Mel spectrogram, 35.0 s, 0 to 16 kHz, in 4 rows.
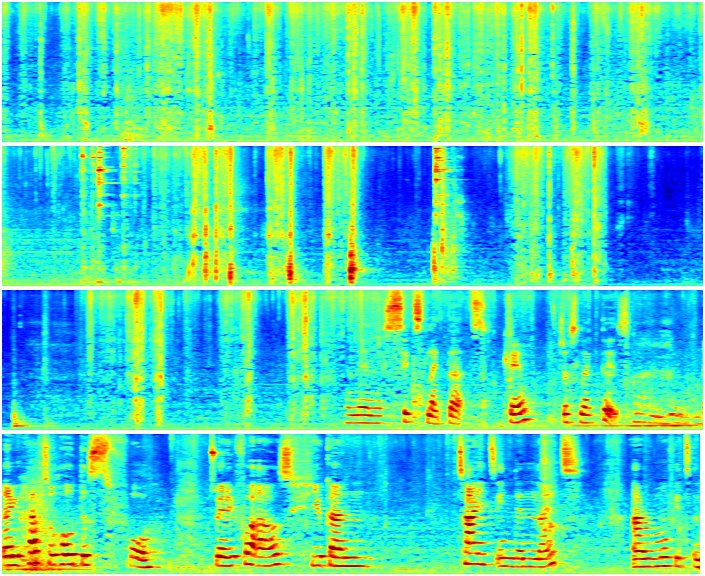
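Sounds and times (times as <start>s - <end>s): cling film crinkling: 0.0s - 9.8s, 10.4s - 17.6s, 18.2s - 25.1s.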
